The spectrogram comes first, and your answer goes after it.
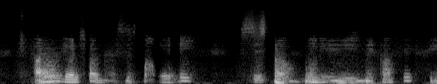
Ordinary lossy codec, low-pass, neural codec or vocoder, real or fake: none; 14.4 kHz; codec, 44.1 kHz, 0.9 kbps, DAC; fake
